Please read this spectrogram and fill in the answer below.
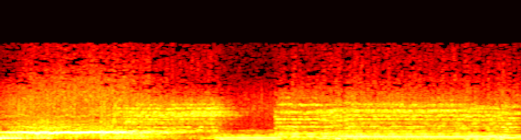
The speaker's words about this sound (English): Hey, wait, look at that car come. Boy, is he traveling. Why, that crazy fool.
